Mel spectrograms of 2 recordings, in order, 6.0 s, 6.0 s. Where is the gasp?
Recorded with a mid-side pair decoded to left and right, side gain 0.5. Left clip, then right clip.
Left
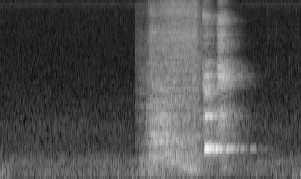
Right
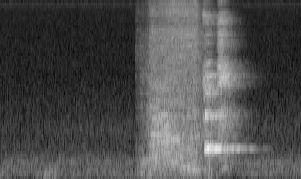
25° left, 1.5 m.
